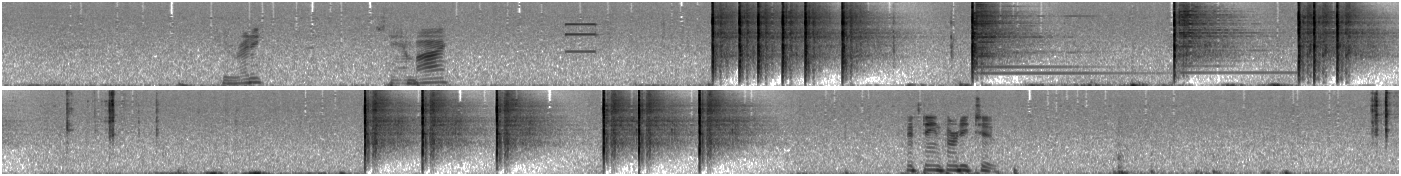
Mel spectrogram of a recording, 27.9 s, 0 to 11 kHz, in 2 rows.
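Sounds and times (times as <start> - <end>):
pistol shots: 7.1 - 9.0, 9.7 - 10.2, 11.7 - 14.0, 17.6 - 21.5
steel target ringing: 9.7 - 13.4.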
